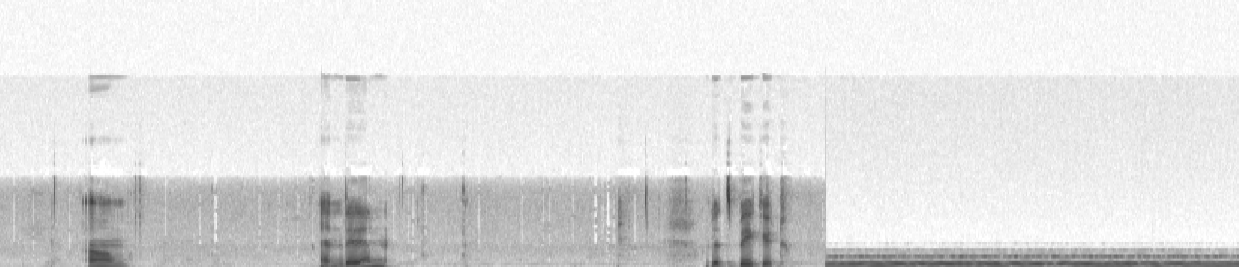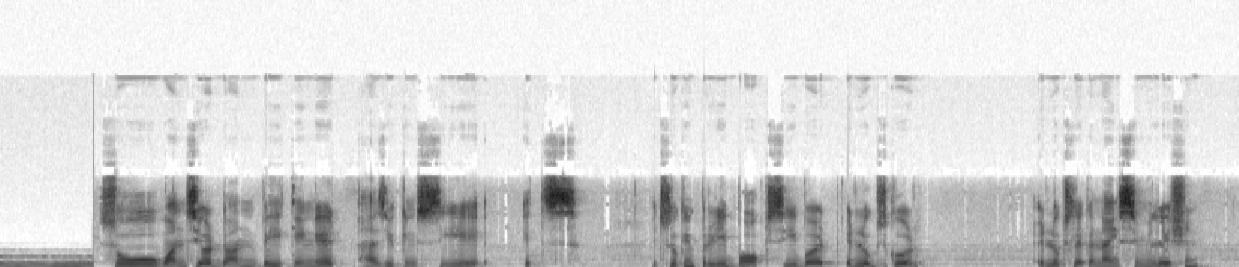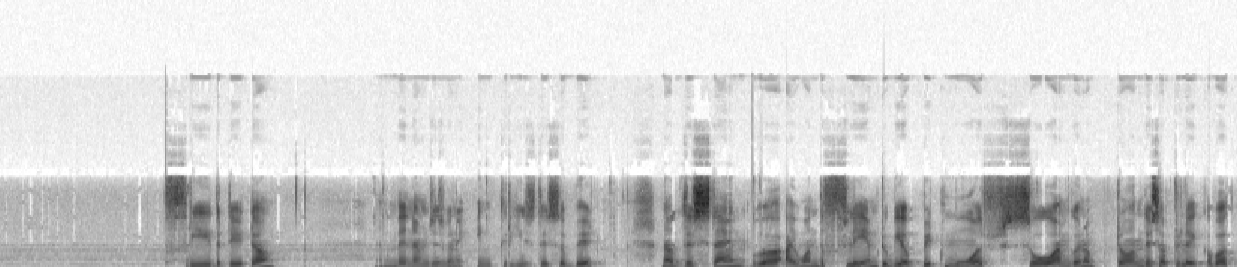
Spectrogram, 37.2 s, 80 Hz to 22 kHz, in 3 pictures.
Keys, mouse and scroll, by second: 0.0-1.7 scroll up 2, 1.7 click, 2.2-2.7 scroll up 1, 2.7-3.9 scroll up 3, 3.9-6.5 scroll up 11, 6.5-7.8 scroll up 3, 7.8-13.1 drag, 13.1 shift+middle click, 13.2 scroll up 2, 13.3-14.3 middle drag, 14.3 click, 14.6 scroll down 5, 14.9 shift+middle click, 15.3 scroll up 5, 16.8-18.3 drag, 18.3-19.4 middle drag, 19.4 scroll up 1, 19.7-20.0 scroll down 2, 20.4 shift+middle click, 21.1 scroll up 2, 21.2-24.1 middle drag, 26.5-28.8 drag, 29.8 click, 31.6-32.3 scroll up 3, 32.3 click, 35.3-37.1 drag.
